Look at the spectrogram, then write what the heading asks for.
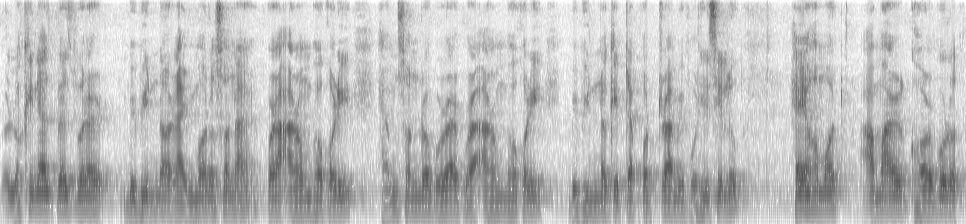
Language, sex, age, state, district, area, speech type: Assamese, male, 60+, Assam, Kamrup Metropolitan, urban, spontaneous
